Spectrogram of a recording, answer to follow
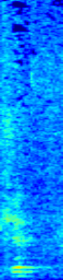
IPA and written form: ʃɪp (ship)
